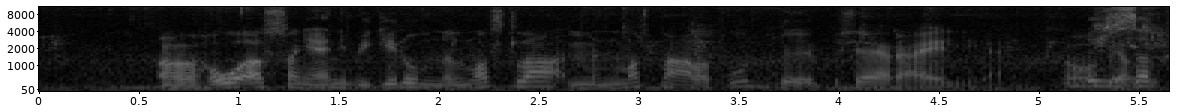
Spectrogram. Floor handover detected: Yes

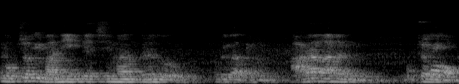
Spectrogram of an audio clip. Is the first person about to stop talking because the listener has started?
Yes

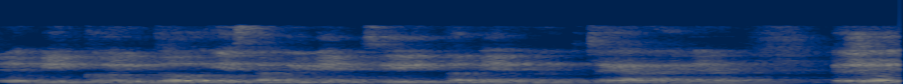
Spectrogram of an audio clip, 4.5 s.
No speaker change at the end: Yes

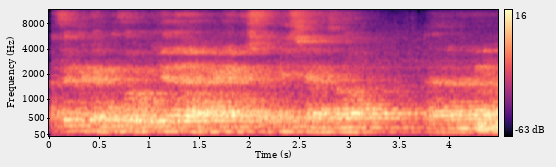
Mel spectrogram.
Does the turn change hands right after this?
Yes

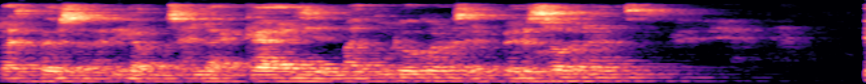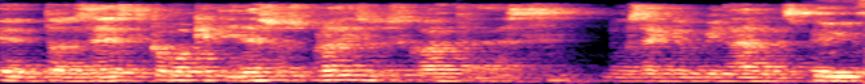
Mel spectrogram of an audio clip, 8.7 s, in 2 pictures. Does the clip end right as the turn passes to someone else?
Yes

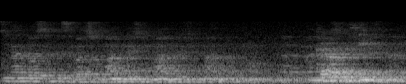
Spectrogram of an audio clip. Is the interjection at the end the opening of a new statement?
Yes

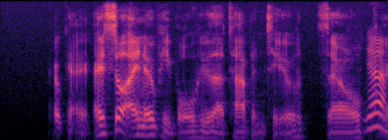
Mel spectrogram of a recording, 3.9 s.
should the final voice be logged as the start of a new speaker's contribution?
Yes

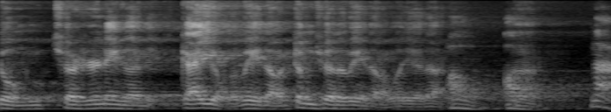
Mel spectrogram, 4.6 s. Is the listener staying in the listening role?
No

